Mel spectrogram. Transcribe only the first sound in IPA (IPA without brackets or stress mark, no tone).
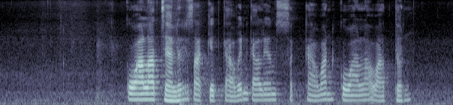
k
